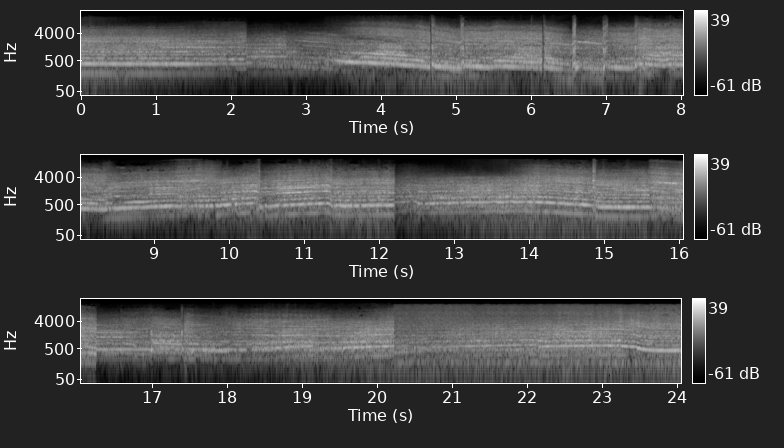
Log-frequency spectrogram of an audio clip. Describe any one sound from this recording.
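A racing car's engine screams at high revs, rising and falling in pitch as it shifts gears and brakes.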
